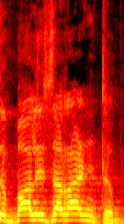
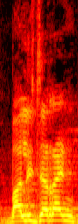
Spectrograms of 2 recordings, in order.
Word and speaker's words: belligerent: चलिए आज का 8th वर्ड रहा, that is belligerent, belligerent, BELLIGERENT। देखिए ई का उल्टा अ, एल के ऊपर लकीर है, इसका मतलब एल पे जोड़ देना होगा, और डी और 3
